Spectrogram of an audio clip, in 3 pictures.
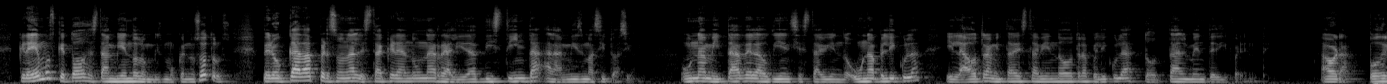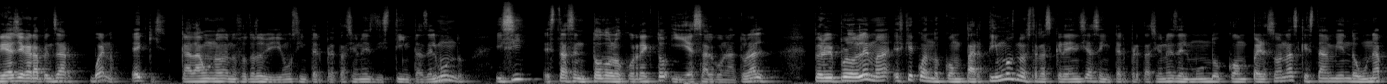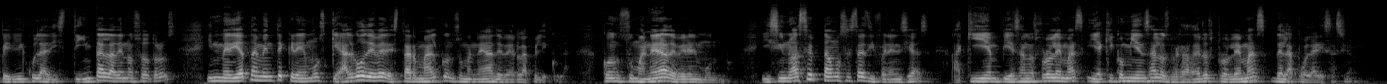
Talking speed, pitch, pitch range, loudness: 195 wpm, 130 Hz, 125-145 Hz, -28 LUFS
